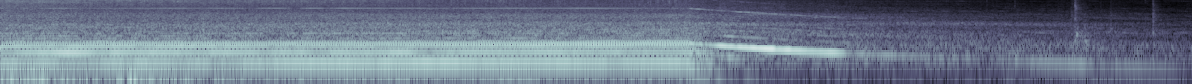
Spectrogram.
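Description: Electrolux Intensity upright vacuum cleaner running loud and steady with its motor and brushroll on carpet, then switched off about three and a half seconds in, its whine falling steadily in pitch as the motor winds down.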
